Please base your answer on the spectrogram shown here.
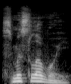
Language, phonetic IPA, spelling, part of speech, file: Russian, [smɨsɫɐˈvoj], смысловой, adjective, Ru-смысловой.ogg
- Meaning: 1. semantic 2. sense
